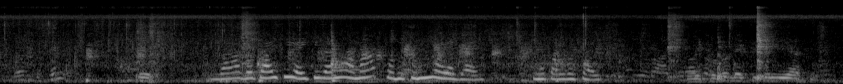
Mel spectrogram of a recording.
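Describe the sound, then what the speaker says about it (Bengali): Oil sizzles steadily while food fries over a cooking fire at a village wedding, a continuous hiss beneath people talking nearby. "ওখানেও ভাজি হচ্ছে"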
